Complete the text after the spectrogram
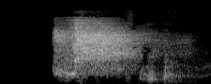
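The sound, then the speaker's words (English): A single sharp whip crack bursts out of silence, loud, then trails off into a broad hissing rush that fades over about a second and a half. “That sound like a gunshot. Yeah, it's a whip.”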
